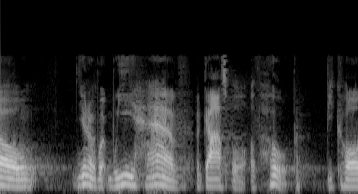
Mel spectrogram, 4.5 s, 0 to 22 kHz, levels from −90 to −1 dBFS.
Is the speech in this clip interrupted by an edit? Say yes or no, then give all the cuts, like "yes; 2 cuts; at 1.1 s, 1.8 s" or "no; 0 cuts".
yes; 2 cuts; at 1.2 s, 2.4 s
